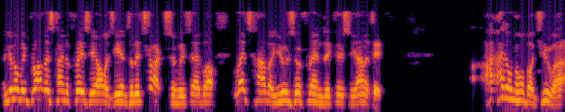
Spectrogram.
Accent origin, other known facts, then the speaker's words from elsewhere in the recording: Scotland, United Kingdom; I'm a Scotsman. I do everything on the cheap.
